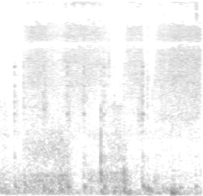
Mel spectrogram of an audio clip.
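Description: Near silence, with faint rustling of paper as hands press a cardstock pocket flat onto a paper page.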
